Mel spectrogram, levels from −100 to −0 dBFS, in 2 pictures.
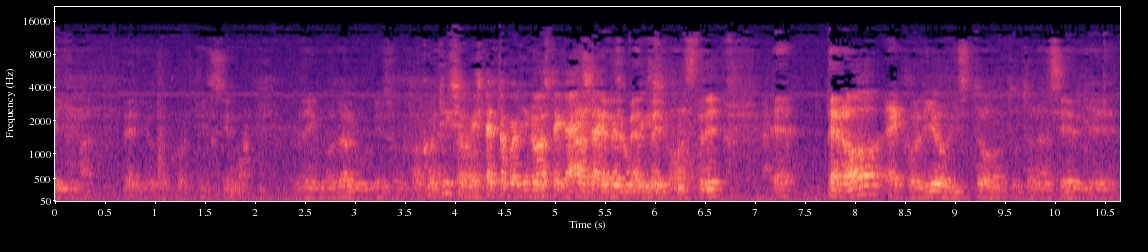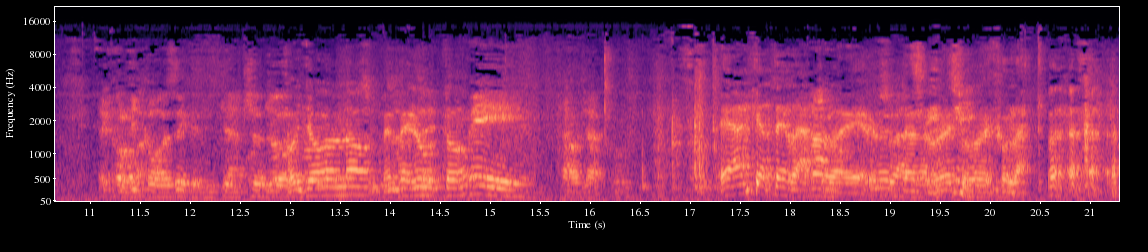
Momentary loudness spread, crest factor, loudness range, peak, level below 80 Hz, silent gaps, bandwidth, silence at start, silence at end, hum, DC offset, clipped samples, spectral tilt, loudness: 18 LU; 20 dB; 8 LU; -4 dBFS; -50 dBFS; none; 15.5 kHz; 0 s; 0 s; none; under 0.1%; under 0.1%; -3.5 dB/octave; -21 LUFS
